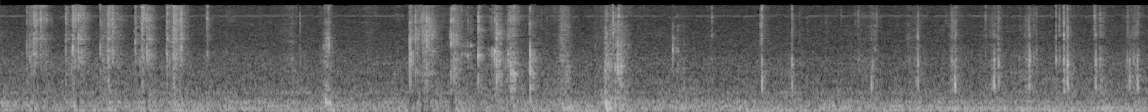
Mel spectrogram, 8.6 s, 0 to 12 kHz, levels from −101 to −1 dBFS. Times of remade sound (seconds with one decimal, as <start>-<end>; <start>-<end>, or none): 6.0-8.6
